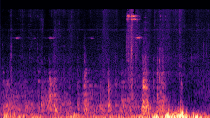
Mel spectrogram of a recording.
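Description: Irregular light clinks and knocks of steel load chain and a ratchet binder being handled while a bulldozer is chained down on a trailer, with a few dull thuds near the end.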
